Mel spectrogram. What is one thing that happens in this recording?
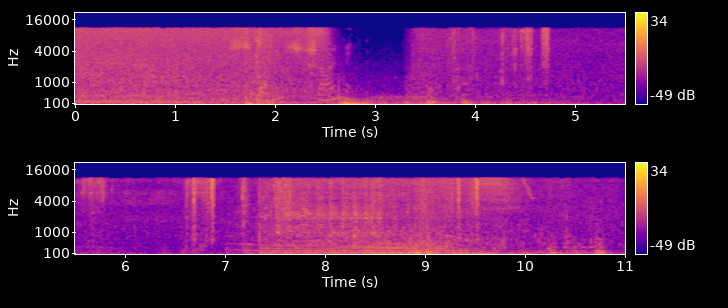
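A boat engine hums over water.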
